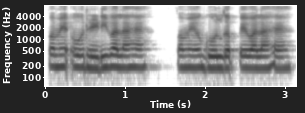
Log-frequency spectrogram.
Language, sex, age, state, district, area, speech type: Punjabi, female, 18-30, Punjab, Jalandhar, urban, spontaneous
